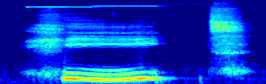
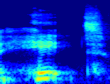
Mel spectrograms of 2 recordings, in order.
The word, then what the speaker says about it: heat: Now this sound here is a long E, heat. Heat is not hit, which is when you hit a ball, but heat, prickly heat.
